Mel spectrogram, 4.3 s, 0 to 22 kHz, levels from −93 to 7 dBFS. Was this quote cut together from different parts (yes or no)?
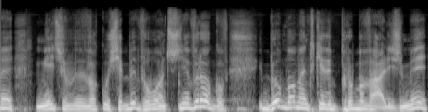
no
